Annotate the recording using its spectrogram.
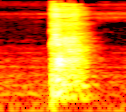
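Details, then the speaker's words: A single harsh, forceful cough burst from a dog, lasting under half a second. "coughing in dogs can be caused by a surprising range of issues some Miner and some way more serious"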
